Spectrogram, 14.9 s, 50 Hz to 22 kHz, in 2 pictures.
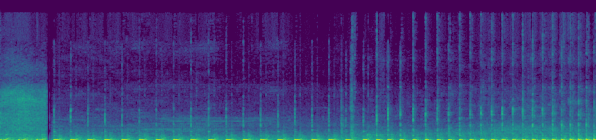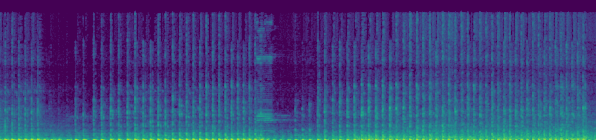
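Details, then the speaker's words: Royal Enfield Bullet single after tick-tick noise fix and sound setting: slow, even thump at idle around 140 beats a minute, no top-end ticking, machinery audible nearby; engine noise gone, idle healthy. "देखो अगर engine की noise check करनी हो ना तो इस पे हाथ रख लेना और फिर सुनना। कुछ भी नॉइस नहीं आएगी आपको इंजन की। कुछ भी नहीं आ रही।"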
